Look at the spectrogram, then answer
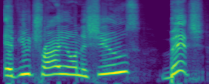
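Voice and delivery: fed-up shop worker ranting; exasperated rant. Retold or imitated. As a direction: lecture the customer like they're dense. Ranting at customers about creases.

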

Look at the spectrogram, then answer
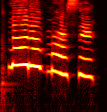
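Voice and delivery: high, loud, slow Lord of mercy; real exasperated cry; exasperated exclamation. Real, not acted. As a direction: drag it out in loud disbelief. Mock-exasperated exclamation after confession.

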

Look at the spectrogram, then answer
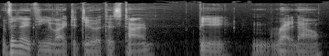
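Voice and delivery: low, soft, smooth captain announcement; calm captain over the intercom; pilot PA announcement. Shown as a demonstration. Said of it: "do it, do it".

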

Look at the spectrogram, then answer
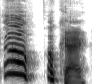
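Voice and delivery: high-pitched, easily placated little reply; meek mock Voldemort. Voldemort caving to Snape's lame excuse, high mock-meek voice. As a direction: squeak out a mock acceptance.

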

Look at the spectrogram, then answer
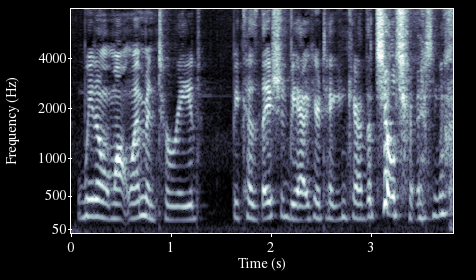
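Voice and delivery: usual speaking voice

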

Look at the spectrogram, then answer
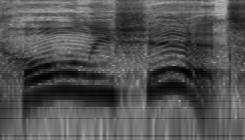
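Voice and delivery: high, drawn-out stunned reaction. Retold or imitated. Witness to a fan being cursed out, stunned. Retold shock at the yelling.

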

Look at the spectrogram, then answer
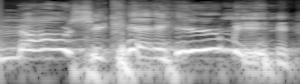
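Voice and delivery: slow, very high comic plea; exasperated protest. Retold or imitated. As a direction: protest high and drawn out, half laughing.

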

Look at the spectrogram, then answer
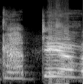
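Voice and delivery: loud, high, fed-up mock shout; exasperated shout. Friend shouting at walking past that bar again. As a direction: blurt it out in disbelief.

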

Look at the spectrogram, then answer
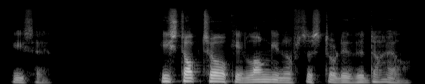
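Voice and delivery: plain reading voice

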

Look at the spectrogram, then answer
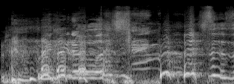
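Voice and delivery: high, breaking into laughter; laughing. Real, not acted. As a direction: laugh through the words. Host laughing while wrapping up.

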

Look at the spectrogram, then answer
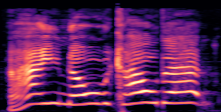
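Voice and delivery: hammed-up Southern accent. Host mocks wife reading meal plans in a Southern accent. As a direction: stretch each word in a Southern drawl. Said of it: "I wish I hadn't done it in that accent".

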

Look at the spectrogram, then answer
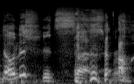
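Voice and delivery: slow, high scorn; scornful. Retold or imitated. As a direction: drag it out in disgust. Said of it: "I'm like".

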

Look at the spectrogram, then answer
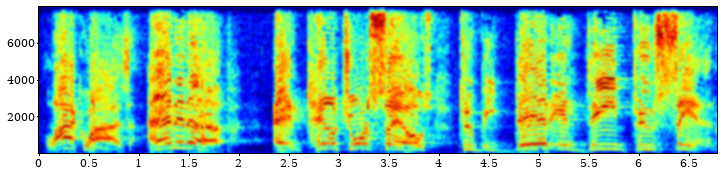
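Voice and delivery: lightly proclaimed verse; scripture reading. Acted. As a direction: stretch the verse out slowly. Rereading verse paraphrased.

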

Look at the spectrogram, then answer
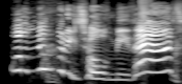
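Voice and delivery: high, loud mock-dad protest; indignant outburst. Dad protesting to his child, hammed-up indignation. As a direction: imitate an outraged dad, pitch way up.

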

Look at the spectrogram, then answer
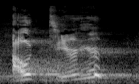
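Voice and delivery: slow, laughing retry of the word "Outerior". Real, not acted. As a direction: stretch out "Outerior" through a laugh. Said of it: "Is that even a word?".

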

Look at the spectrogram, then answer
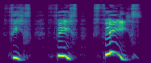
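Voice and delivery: high, loud cries climbing each time; escalating shrieked accusation; top of the voice. A narrator's reading. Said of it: "at the top of her voice".

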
